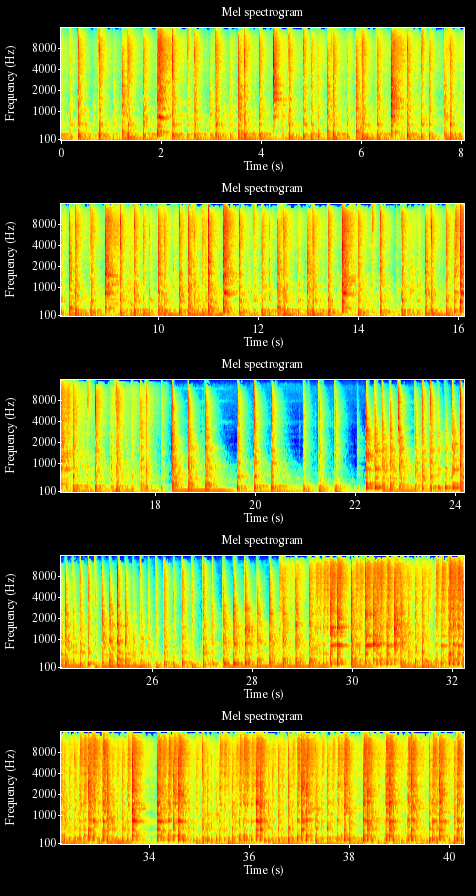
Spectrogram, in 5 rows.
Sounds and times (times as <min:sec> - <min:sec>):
Bass drum: 0:00.0 - 0:40.3
Drum kit: 0:00.0 - 0:40.3.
